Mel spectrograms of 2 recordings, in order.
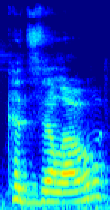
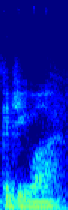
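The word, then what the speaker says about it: Cudzilo: say your last name it's actually pronounced kajiwa oh stop it i've been saying it wrong for like 10 years evan it is cadilla okay that's the polish version okay that's good well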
